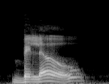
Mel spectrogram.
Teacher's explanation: the stress is on the second syllable, that is not on be but low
